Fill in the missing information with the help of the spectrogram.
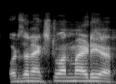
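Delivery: usual speaking voice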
